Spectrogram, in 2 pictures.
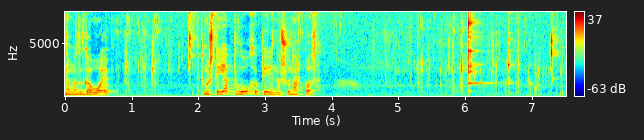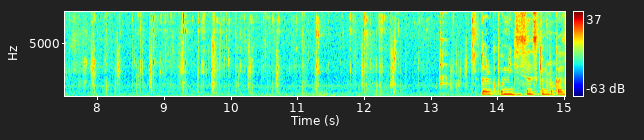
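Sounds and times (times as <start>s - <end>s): person chewing food: 0.7s - 2.0s, 4.0s - 13.8s.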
